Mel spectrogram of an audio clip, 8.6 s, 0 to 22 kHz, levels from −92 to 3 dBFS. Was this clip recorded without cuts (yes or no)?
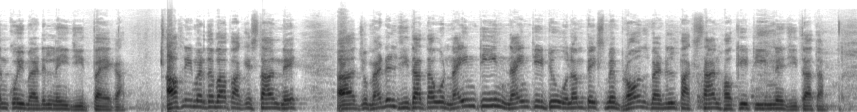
yes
